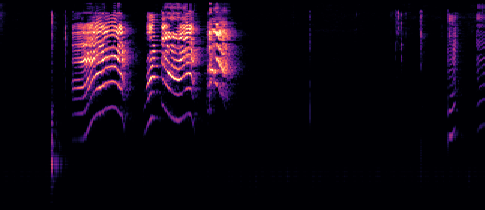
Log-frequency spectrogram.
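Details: Pet rose-ringed parakeet talking indoors, repeating "mummy": a click, then three rapid shrill warbling squeaks with arching pitch, followed by quiet hum and a faint final chirp.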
